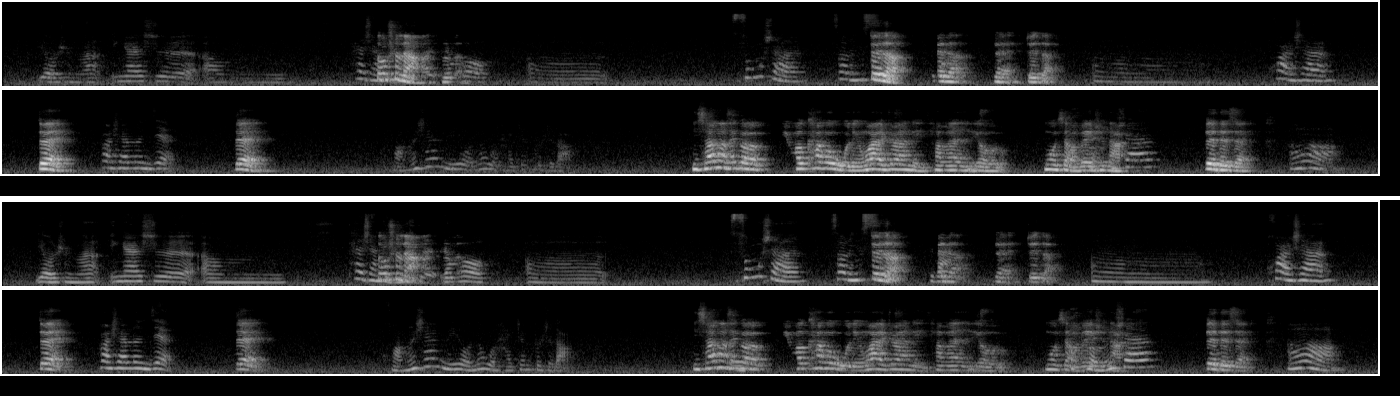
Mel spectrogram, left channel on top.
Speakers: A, on the right; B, on the left.
A: 有什么？应该是，嗯，泰山肯定是，
B: 都是两个字的。
A: 然后呃，嵩山、少林寺是吧？
B: 对的，对的，对，对的，
A: 嗯、华山、
B: 对
A: 华山论剑，
B: 对。
A: 黄山没有，那我还真不知道。
B: 你想想那个，
A: 衡
B: 你有没有看过《武林外传》里他们有莫小贝是哪儿？
A: 衡山
B: 对对对，
A: 啊，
